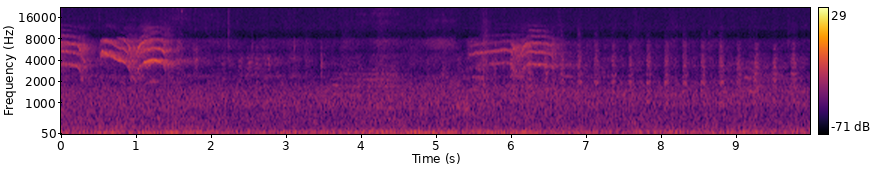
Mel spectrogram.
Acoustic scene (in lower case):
park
